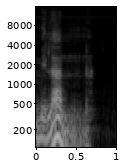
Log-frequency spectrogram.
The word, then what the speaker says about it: Milan: It's interesting that in Spanish, the name of the important city in northern Italy is called Milan. Milan. Stressing the second syllable, Milan. However, the football club is called El Milan. Changing the pronunciation.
